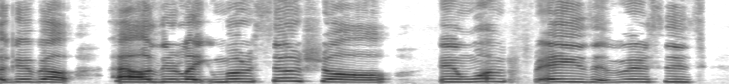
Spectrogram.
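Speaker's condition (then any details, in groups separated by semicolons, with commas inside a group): Cerebral palsy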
